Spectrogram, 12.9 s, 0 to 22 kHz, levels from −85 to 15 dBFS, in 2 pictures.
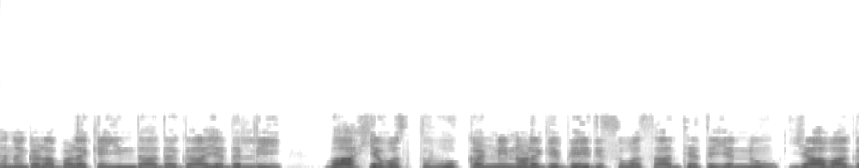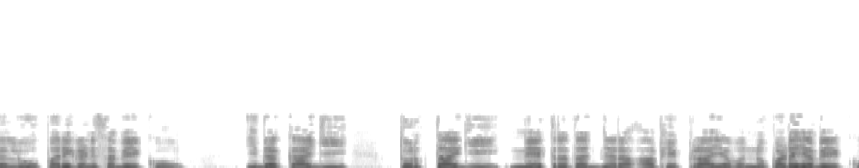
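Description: Throughout, the speech has nothing above 6.9 kHz and a watery, swirling texture as weak frequency content drops in and out, likely heavy MP3 compression at roughly 25 kbps.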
